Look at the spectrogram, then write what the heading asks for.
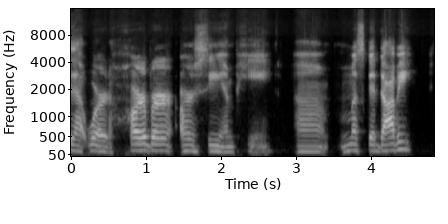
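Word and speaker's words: Musquodoboit Harbour: word harbor RCMP um muscadabi is that how it's pronounced musk Muskadabit Muskadabit. Okay. So, Muskadabit Harbor.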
